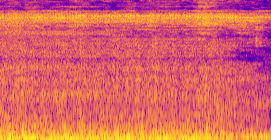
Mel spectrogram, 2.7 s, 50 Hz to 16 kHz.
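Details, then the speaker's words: Hero Splendor BS6: choked, uneven running with irregular dull pops, missing and not reaching full RPM or taking full throttle. Several mechanics failed to fix it and the scanner showed no fault. The cause was the faulty magnet coil (CKP sensor). "आवाज़ आप सुन सकते हैं कि किस तरीके से ये भड़ करके मिसिंग मार रही है और RPM पूरे नहीं पकड़ रही।"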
